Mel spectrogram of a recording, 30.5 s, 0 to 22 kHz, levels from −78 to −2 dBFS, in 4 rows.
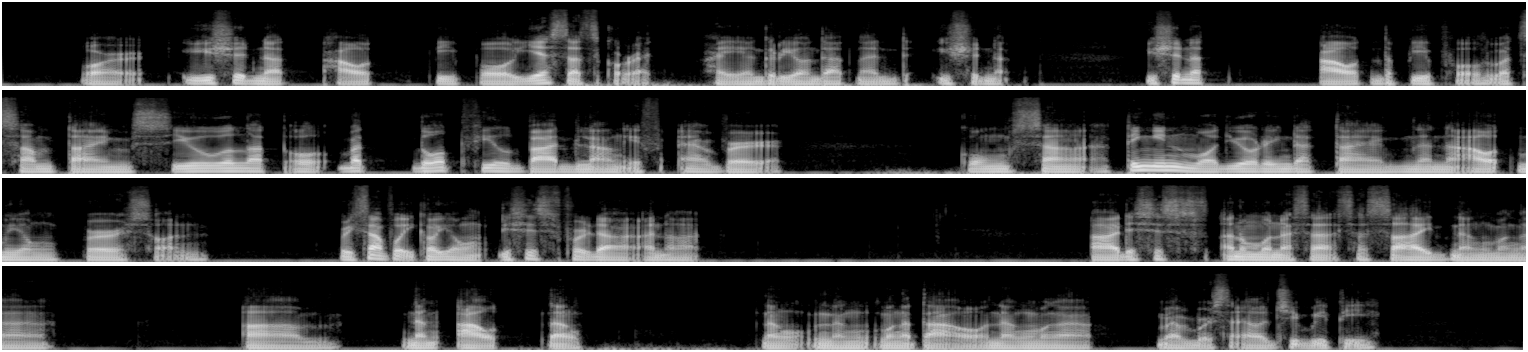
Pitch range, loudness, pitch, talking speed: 80-90 Hz, -21 LUFS, 85 Hz, 160 wpm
